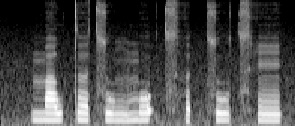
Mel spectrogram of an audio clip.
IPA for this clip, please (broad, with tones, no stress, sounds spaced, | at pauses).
m a˧ w t̪ ə˧ t͡s u˨˩ ŋ m o˦ ʔ t͡sʰ ə˨ t̚ s u˦ t͡sʰ ẽ˦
